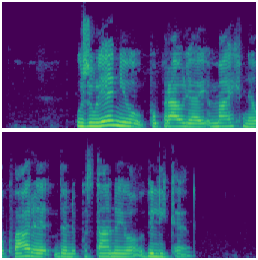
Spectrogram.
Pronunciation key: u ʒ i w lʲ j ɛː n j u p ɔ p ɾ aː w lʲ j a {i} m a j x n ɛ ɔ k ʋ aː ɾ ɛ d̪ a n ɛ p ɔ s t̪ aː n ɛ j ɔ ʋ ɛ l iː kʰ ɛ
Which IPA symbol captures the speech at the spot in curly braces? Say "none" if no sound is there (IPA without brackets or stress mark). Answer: j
